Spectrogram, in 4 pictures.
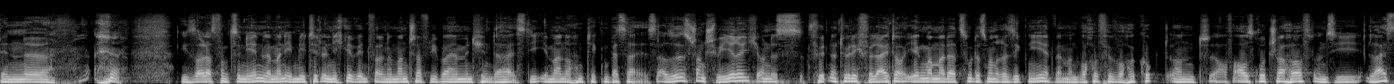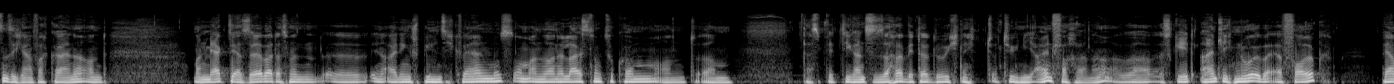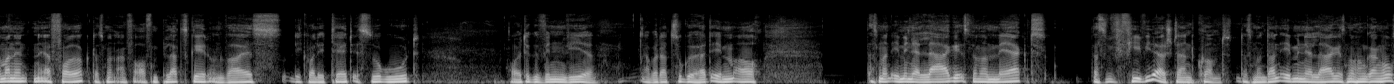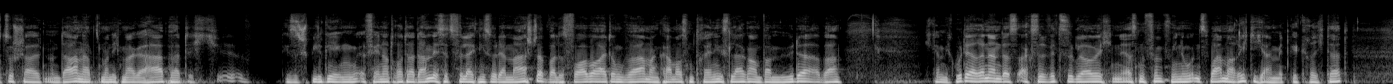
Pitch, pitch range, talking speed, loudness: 120 Hz, 115-130 Hz, 225 wpm, -19 LUFS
